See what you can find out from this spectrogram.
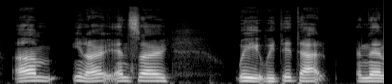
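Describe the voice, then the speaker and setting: This man talks with an Australian accent. His voice is all that is described here. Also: dry, close sound with no echo. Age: 40s. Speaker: pastor. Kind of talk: radio interview.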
